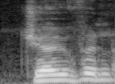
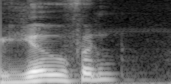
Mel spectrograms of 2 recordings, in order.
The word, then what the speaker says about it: joven: This is Espartero Rioja Joven. Joven or Joven, whichever way you pronounce it.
